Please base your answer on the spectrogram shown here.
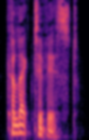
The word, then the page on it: collectivist: British English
